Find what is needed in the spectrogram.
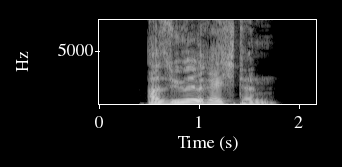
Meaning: dative plural of Asylrecht
- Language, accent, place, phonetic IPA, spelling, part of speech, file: German, Germany, Berlin, [aˈzyːlˌʁɛçtn̩], Asylrechten, noun, De-Asylrechten.ogg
